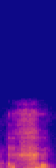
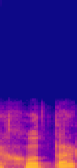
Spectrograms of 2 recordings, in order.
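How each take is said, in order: First: "J" as a throaty h sound only, no vowel. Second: "J" said as its name "jota"; name the letter: jota. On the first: Teacher sounding out the J for the class. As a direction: breathe out the raspy jota sound alone. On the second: Teacher naming the letter before its sound. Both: Shown as a demonstration. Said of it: "que se pronuncia J".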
